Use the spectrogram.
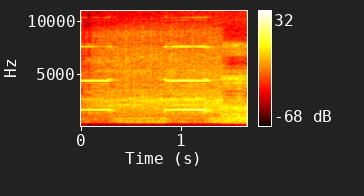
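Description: Reversing beeper on a HUI NA 1583 1/14-scale RC model truck sounds a steady series of electronic beeps at close range, with no voices.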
